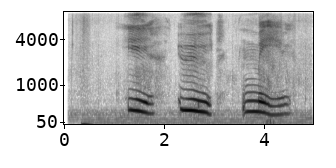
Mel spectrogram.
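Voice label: "yu4 mi3", Mandarin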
